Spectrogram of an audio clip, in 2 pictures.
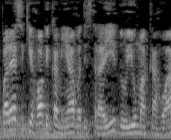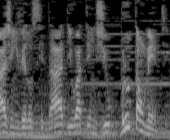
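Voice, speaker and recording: A man's voice: on the high side, normal speed, music in the background, lightly acted. A man playing a grave church messenger with bad news in a formal audio drama. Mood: grave, urgent.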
